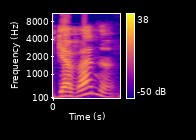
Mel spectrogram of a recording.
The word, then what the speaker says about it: Gaban: Et il s'appelle Gavan, mais en fait ça s'écrit Gaban, comme Gaban, parce que c'est le flic de l'espace, et donc ils l'ont appelé Gaban en référence à Jean Gabin.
